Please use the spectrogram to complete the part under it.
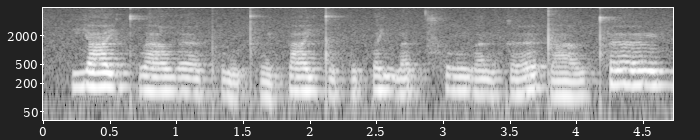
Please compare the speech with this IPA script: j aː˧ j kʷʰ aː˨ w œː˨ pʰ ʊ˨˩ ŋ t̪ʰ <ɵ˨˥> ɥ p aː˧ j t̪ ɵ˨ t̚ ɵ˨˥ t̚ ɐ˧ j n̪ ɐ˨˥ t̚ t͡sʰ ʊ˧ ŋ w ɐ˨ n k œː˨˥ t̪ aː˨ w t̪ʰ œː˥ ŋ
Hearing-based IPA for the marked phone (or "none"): ɵ˨˩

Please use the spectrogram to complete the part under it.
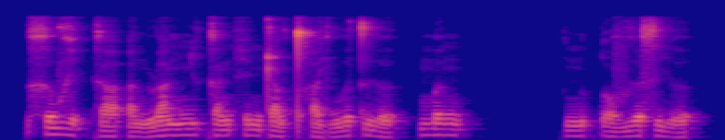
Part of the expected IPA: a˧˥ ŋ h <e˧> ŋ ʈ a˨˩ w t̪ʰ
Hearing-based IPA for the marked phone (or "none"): e˧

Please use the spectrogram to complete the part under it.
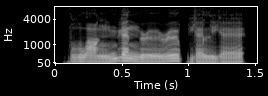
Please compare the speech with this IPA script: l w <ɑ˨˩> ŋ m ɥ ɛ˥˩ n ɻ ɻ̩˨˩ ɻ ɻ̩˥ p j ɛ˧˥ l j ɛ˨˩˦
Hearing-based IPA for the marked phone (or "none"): ɑ˨˩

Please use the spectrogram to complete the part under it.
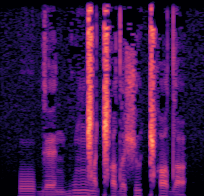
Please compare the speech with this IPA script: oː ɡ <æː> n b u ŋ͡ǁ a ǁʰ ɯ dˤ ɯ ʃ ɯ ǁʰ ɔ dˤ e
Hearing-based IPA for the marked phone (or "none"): ɛː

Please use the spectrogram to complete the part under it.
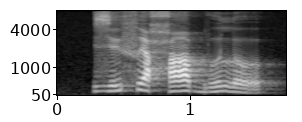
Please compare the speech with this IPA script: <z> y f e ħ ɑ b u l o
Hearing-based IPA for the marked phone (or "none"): z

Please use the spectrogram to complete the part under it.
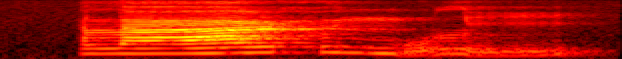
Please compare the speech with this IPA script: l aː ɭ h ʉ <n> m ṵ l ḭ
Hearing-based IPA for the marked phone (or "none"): n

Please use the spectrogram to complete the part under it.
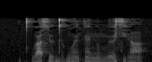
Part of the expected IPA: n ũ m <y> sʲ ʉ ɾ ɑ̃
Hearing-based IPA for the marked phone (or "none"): ø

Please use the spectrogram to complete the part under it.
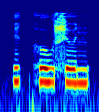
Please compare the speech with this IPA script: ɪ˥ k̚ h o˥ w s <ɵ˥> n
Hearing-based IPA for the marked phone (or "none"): ɵ˥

